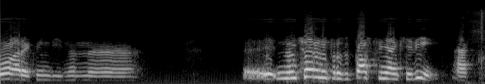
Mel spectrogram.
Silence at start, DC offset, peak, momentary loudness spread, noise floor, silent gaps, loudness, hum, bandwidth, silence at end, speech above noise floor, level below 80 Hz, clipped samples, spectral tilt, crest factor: 0 s; under 0.1%; -8 dBFS; 14 LU; -60 dBFS; none; -21 LUFS; none; 12.5 kHz; 0 s; 39 dB; -64 dBFS; under 0.1%; -5 dB/octave; 14 dB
